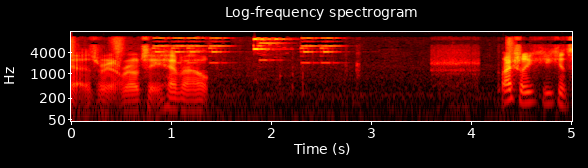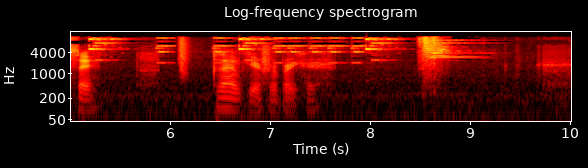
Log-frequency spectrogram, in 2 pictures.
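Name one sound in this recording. Short electronic menu clicks and chimes sound as options change.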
